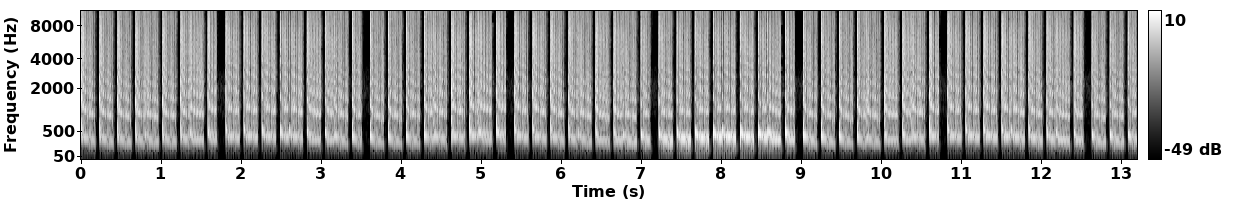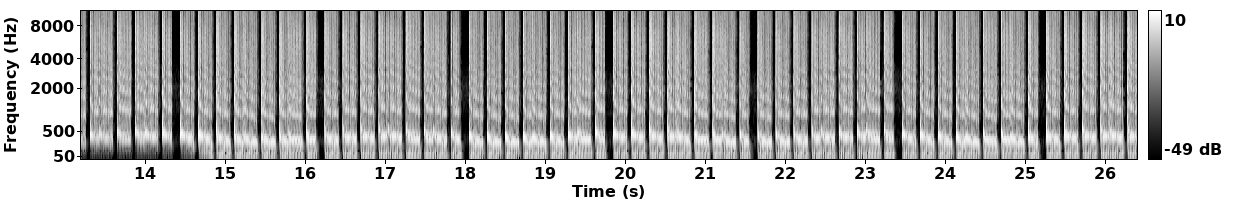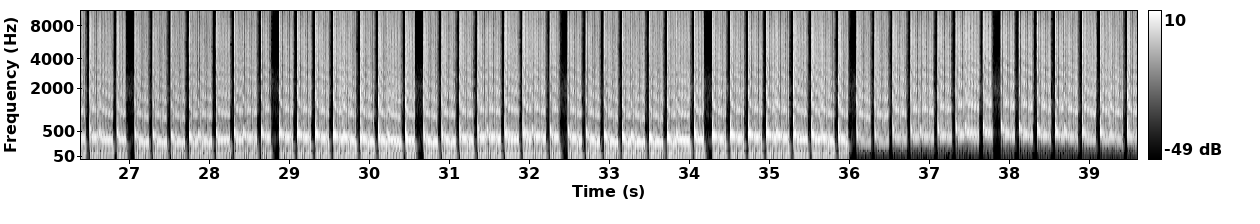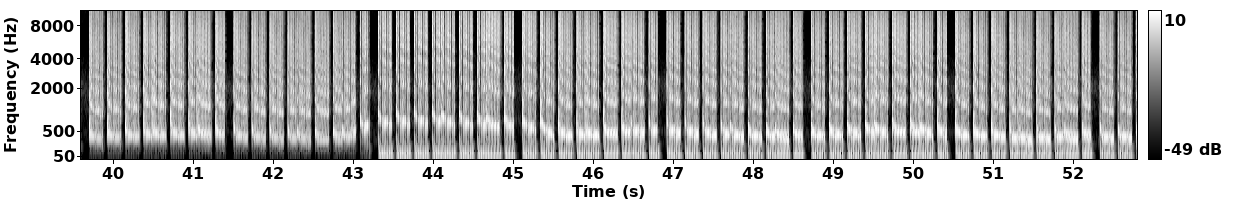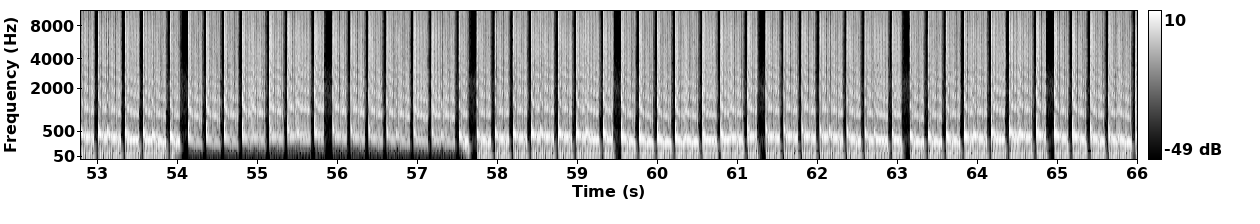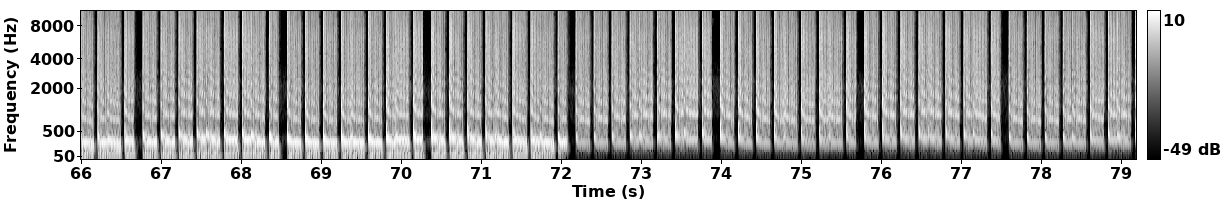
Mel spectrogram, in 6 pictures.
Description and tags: let the organ do the talking (blade style)
acid like remix of let the organ do the talking, recorded in ableton with sylenth synth
808, 909, ableton, acid, bass, bassline, electronic, groove, loop, organ, remix, sylenth, synth, synthesizer, synthsizer, technobalde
